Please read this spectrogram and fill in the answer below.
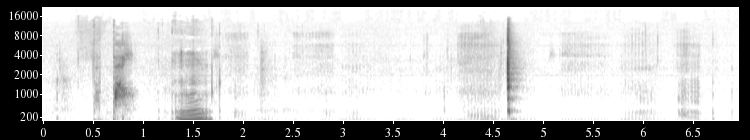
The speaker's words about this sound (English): You purring? Oh. You're purring so loudly that he can hear you. Can you purr again?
